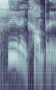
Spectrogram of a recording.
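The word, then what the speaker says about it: Cede & Company: who owns it well it's seed in company it's spelled c d and Company they're the registered owner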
